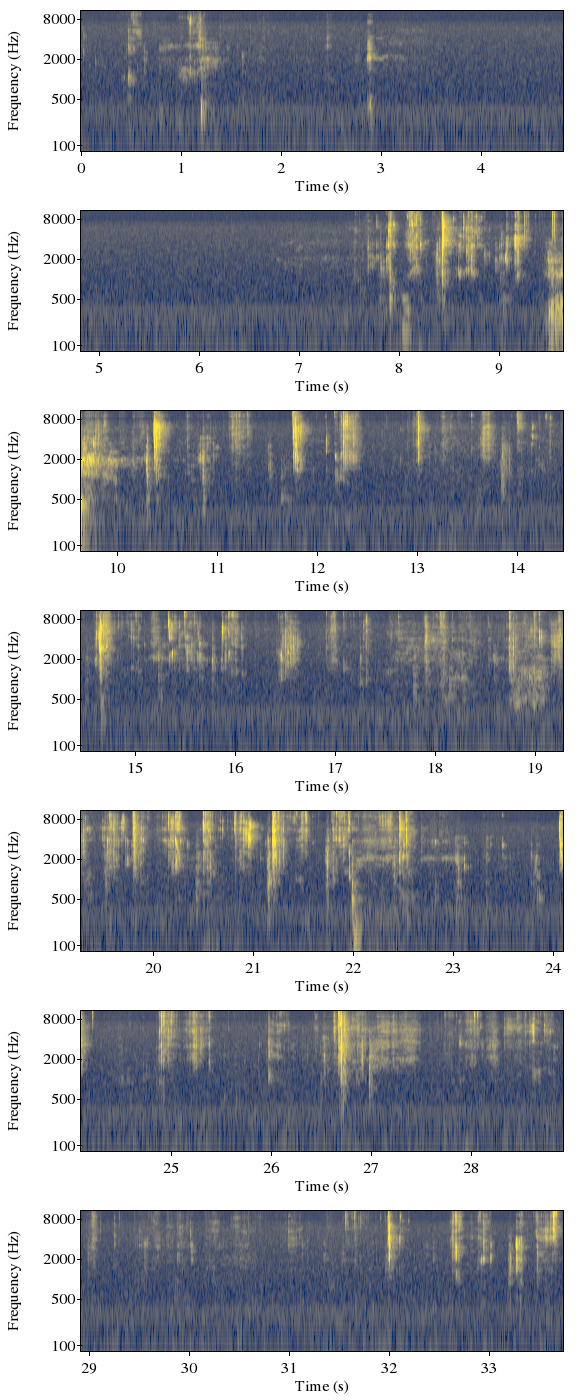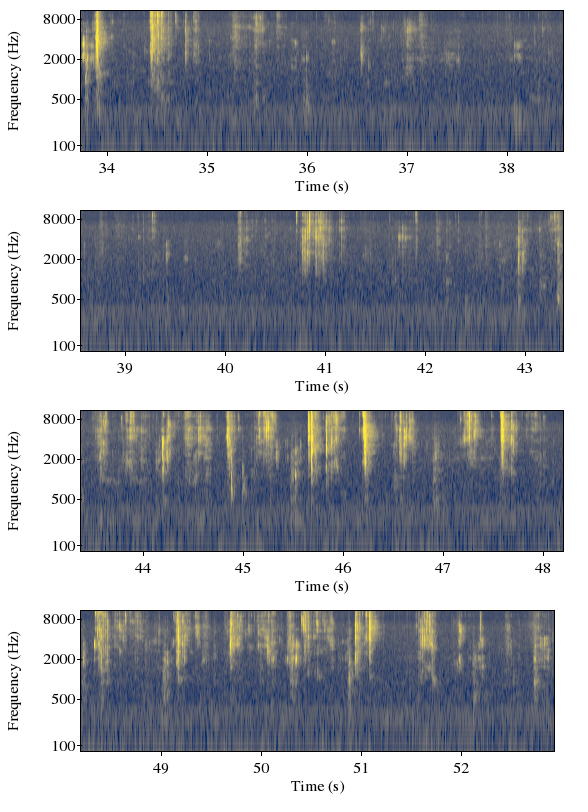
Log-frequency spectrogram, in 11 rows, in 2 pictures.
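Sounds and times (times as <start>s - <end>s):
faint steady hum: 0.0s - 52.9s
person chewing pizza: 0.4s - 1.7s, 6.9s - 52.9s.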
